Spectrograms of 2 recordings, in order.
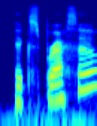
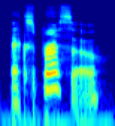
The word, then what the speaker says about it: espresso: words like Express but the correct way is espresso with a soft S no X so it's I'd love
